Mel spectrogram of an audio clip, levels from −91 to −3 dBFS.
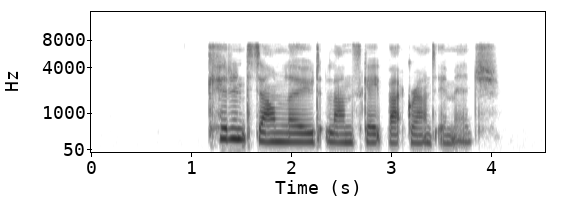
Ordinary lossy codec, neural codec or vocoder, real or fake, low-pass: none; none; real; 7.2 kHz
